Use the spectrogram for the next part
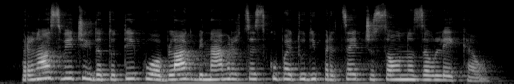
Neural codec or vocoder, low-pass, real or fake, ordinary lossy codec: none; 19.8 kHz; real; none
